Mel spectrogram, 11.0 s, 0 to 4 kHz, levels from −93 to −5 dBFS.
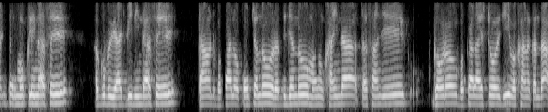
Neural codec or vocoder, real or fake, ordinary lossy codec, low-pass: none; real; none; 3.6 kHz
